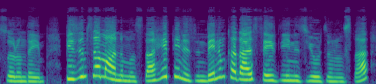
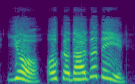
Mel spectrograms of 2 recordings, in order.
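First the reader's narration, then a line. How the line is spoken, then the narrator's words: Shouted. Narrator (Turkish): diye bağırdı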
